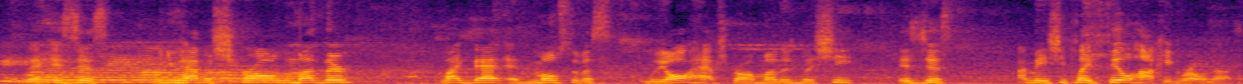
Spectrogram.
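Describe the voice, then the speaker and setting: Over crowd noise, a youth basketball coach from Barbados, in his thirties, talks earnestly at a moderate pace in a high voice. It's a casual interview, and he often begins his words again.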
